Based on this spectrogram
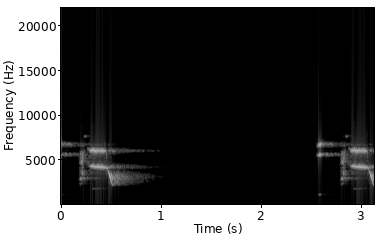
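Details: Goldfinch song phrases: a high, thin, tinkling twitter that sweeps downward into a buzzy slur, then silence before the same bright phrase begins again.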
